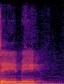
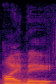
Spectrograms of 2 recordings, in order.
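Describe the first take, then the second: First: The name sounds like Amy. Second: The name sounds like eye-mate. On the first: The speaker calls it right. "it's pronounced Amy" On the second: The speaker calls it wrong. "I've been pronouncing it iMate, like the arcade save data card brand"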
